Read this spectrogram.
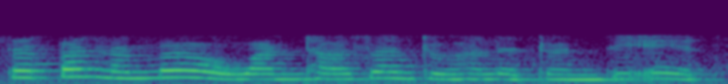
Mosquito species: no mosquito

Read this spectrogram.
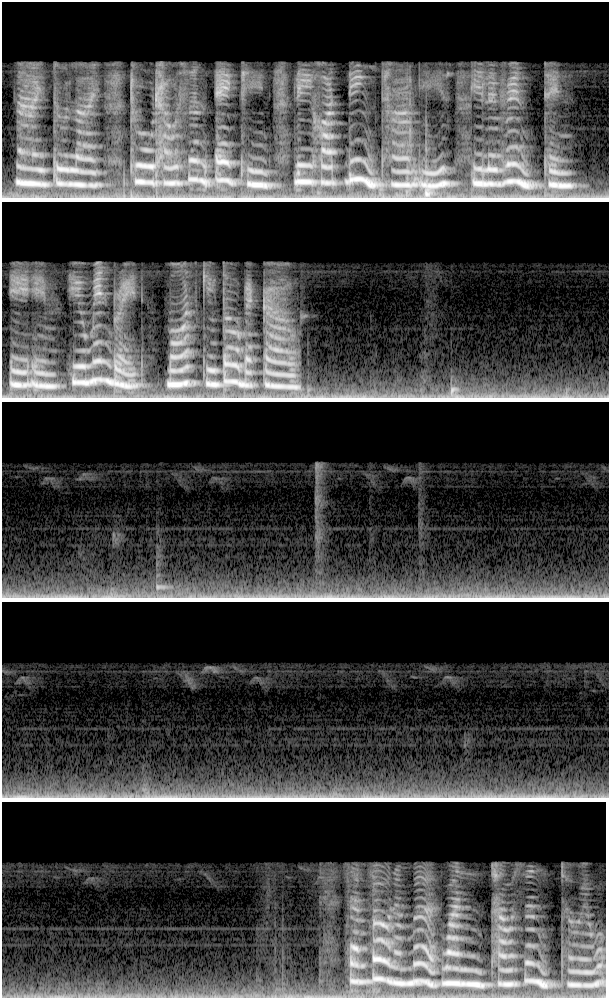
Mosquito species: no mosquito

